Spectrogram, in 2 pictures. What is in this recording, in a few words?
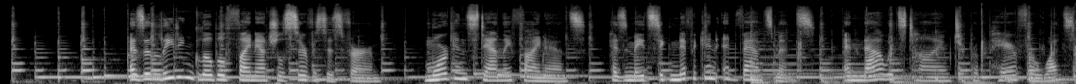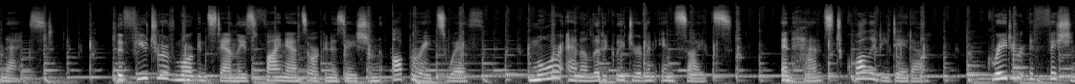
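corporate voice over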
